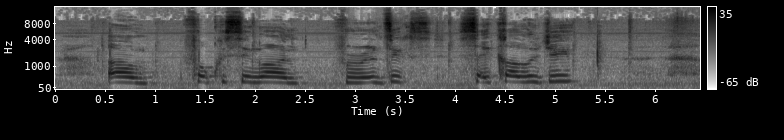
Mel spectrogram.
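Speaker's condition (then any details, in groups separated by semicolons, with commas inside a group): Cerebral palsy; able to speak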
